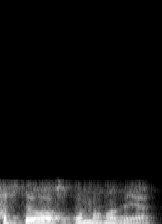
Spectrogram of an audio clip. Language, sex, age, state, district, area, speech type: Sanskrit, male, 60+, Telangana, Nalgonda, urban, conversation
